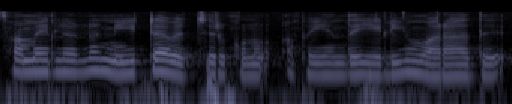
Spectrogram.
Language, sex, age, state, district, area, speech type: Tamil, female, 30-45, Tamil Nadu, Coimbatore, rural, spontaneous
